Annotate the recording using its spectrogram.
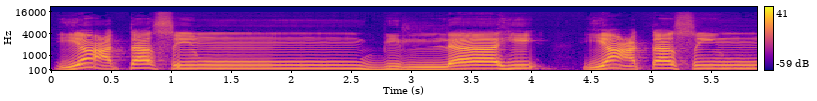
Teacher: جیسے ناک میں آواز لینی ہے کیونکہ اخفاء کی آواز کہاں سے جاتی ہے ناک سے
